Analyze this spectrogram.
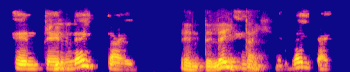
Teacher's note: el acento va sobre la épsilon, ¿no? sobre la Sobre la, épsilon.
